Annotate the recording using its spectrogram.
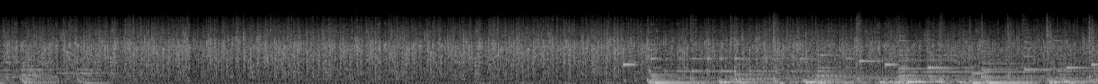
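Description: A swing brass band cuts off right at the start, and a nightclub audience applauds for about six seconds. Then a small jazz combo starts an intro with piano and bass.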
